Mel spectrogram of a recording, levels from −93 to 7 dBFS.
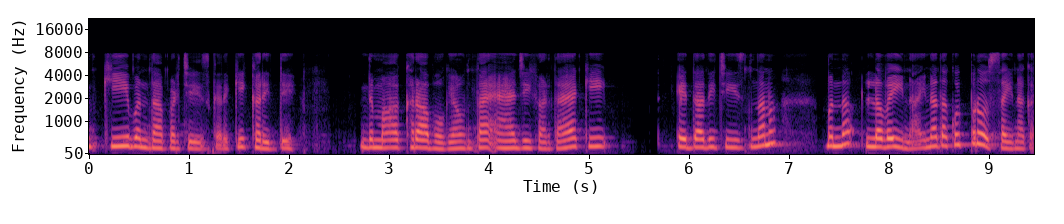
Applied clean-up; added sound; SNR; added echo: none; none; none; none.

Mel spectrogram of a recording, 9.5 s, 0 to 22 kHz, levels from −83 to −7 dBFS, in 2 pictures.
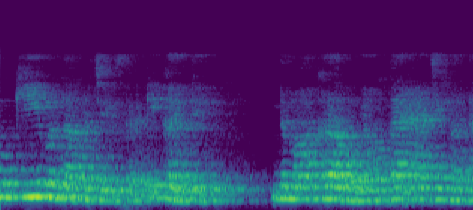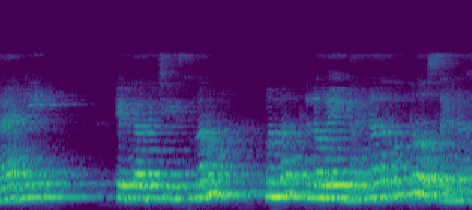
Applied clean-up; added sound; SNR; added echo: none; none; none; reverberation time 1.2 s.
